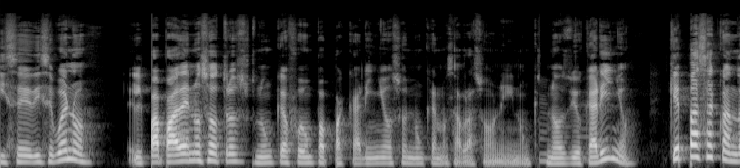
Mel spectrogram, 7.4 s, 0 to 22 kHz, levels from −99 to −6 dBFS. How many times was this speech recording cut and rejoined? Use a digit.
2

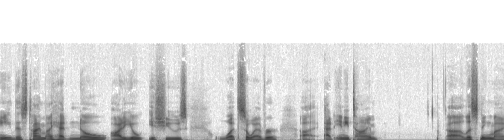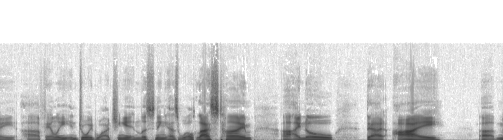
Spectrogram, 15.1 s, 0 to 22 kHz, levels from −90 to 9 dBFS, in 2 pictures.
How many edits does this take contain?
2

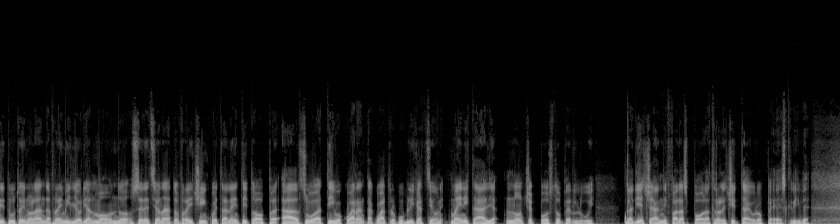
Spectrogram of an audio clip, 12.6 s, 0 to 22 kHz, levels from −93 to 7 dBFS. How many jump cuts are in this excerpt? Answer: 1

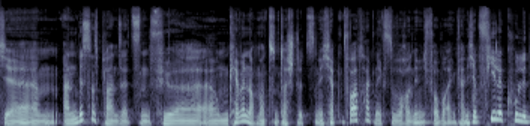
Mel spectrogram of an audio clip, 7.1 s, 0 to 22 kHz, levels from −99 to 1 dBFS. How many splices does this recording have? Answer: 1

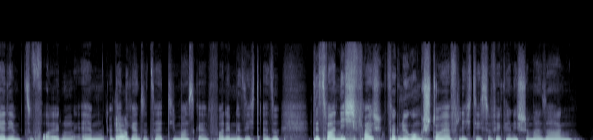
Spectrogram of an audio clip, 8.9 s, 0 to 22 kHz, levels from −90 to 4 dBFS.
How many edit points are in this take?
0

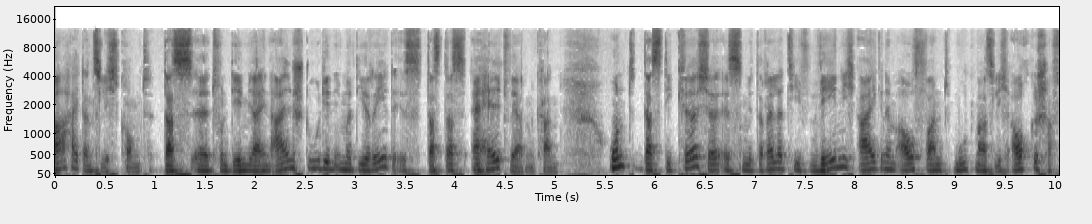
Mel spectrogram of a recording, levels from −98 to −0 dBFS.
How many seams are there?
1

